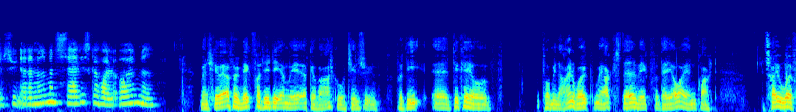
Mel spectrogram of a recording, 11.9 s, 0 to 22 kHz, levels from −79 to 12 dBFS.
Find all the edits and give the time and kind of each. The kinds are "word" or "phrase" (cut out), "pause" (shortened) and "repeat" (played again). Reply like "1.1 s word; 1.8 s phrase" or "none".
2.5 s pause; 4.6 s word; 5.8 s pause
